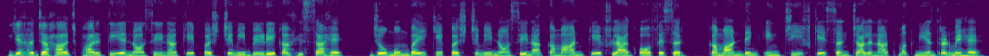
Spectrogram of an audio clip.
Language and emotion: Hindi, neutral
